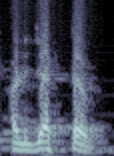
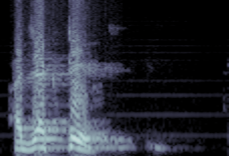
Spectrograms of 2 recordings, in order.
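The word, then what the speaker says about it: adjective: fifth number पे है एडजेक्टिव mostly students mostly people speak या से एडजेक्टिव this is the wrong pronunciation the डी is silent here एडजेक्टिव इसमें shift इन उर्दू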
